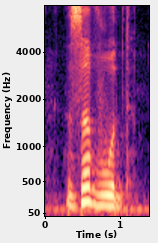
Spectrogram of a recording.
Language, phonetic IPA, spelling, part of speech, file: Ukrainian, [zɐˈwɔd], завод, noun, Uk-завод.ogg
- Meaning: factory, plant (industrial facility)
